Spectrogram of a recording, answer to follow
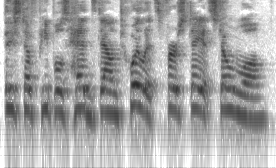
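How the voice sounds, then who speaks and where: A man's voice: high voice, normal speed, a little mellow, voice pushed up, natural voice. A man voicing a spoiled, bullying, whiny young boy in a storybook reading. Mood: taunting.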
